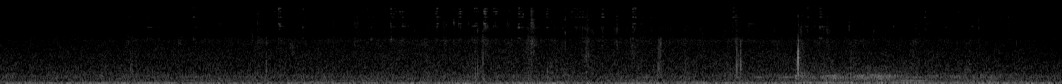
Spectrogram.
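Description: Quiet woodland ambience with a low rumble on the microphone and faint rustling and ticks of footsteps on dry leaf litter as a person and a dog move close by. A single sharp click comes about eight seconds in, followed by a brief low whine.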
